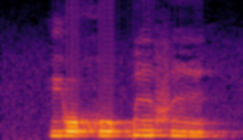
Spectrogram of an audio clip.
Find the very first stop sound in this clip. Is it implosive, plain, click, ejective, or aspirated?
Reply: implosive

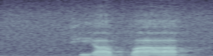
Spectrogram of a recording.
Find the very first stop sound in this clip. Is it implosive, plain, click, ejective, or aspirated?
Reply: aspirated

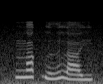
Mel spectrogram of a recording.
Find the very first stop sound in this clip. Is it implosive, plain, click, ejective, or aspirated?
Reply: plain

